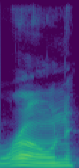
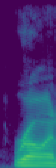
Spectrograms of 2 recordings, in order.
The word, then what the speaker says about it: Rowan: I said, "Hey, uh Rowan, I'll I'll tell her the next time that she's been saying your name wrong." She goes, he goes, "Actually, she's the only one that says it right."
